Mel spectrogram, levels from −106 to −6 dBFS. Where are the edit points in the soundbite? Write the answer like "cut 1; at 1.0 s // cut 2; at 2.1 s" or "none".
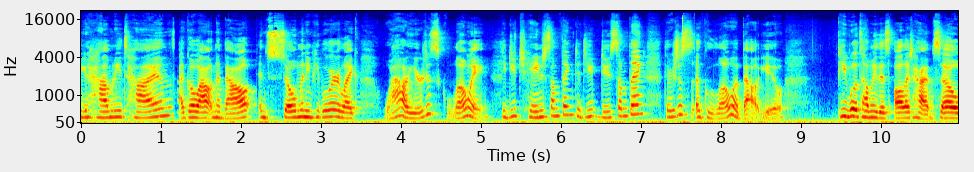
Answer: cut 1; at 1.1 s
